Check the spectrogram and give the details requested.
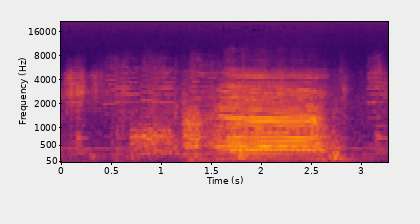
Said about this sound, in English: You know, it really is great in having a cow in here, even though he takes up a lot of room. At least we get fresh milk.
